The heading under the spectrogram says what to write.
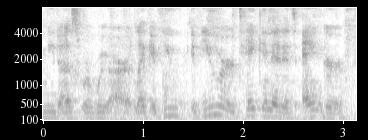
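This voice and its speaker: The speaker is soft-spoken and talks at a fairly quick pace. Noticeable background noise and an audible room echo fill the recording. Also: woman. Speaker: podcast panelist. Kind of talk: casual panel discussion.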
